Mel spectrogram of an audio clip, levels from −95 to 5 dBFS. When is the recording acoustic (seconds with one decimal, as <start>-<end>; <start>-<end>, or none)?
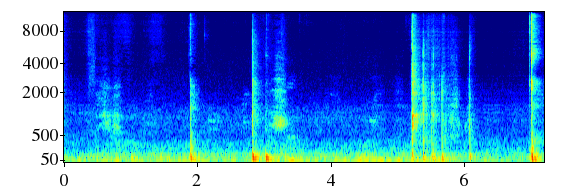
0.4-4.7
